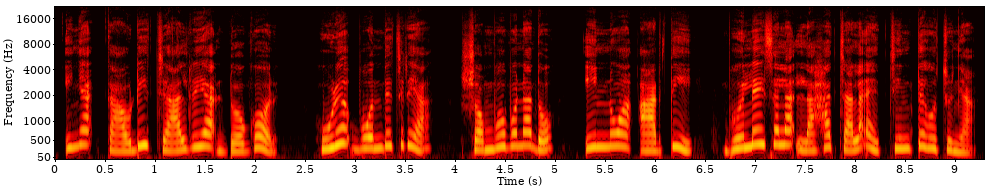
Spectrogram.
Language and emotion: Santali, fearful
